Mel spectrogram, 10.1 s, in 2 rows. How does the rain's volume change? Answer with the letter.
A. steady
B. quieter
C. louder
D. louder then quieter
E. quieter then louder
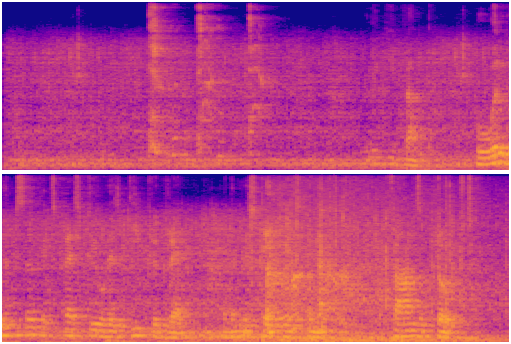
C.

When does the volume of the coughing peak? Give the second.
8 s.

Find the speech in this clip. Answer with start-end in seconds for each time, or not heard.
3.6-9.8.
